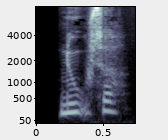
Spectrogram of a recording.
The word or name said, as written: nuser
